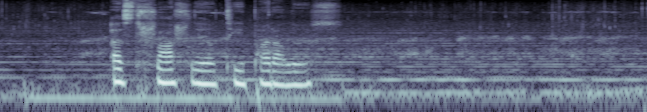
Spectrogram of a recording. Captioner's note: water trickling; narrator speaks in foreign language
